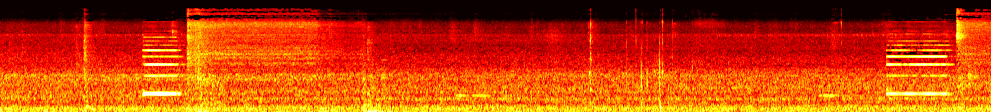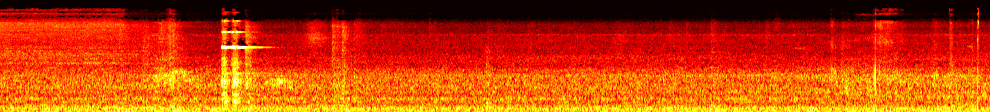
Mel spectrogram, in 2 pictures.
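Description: Hanshin electric train running on the line with a steady rumble. It sounds two short horn toots about eleven seconds apart, each followed by a couple of seconds of hiss.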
